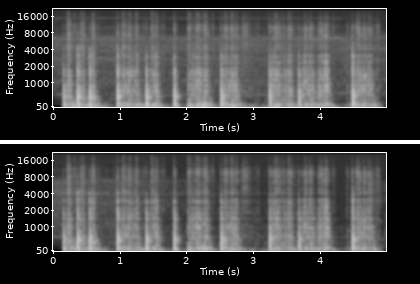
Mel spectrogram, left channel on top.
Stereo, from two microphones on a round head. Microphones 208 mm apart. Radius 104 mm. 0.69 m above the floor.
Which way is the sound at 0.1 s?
5° right (ahead or behind).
